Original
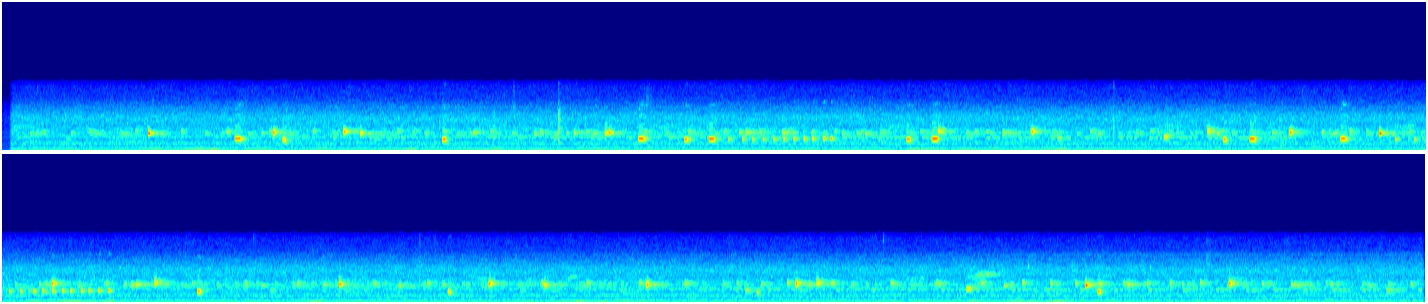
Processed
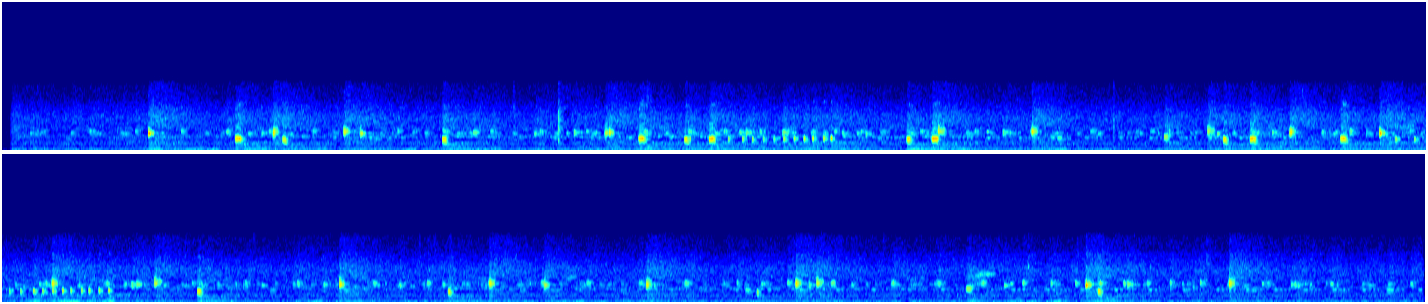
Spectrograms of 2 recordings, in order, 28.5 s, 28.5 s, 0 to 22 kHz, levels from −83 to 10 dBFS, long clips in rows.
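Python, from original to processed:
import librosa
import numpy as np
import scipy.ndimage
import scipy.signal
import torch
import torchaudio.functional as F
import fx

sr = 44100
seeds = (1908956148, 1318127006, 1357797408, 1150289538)

y = fx.dereverb_blind(x, sr, rt60_s=0.67)
y = y * np.sin(2.0 * np.pi * 57.0 * np.arange(len(y)) / sr)
y = fx.band_widen(y, sr, depth_pct=40)
y = y * librosa.db_to_amplitude(-4.5)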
